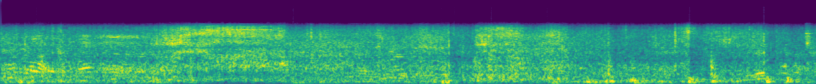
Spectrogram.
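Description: Sounds of ice hockey play in a large, mostly empty rink: skate blades scraping the ice in short hissing bursts, sticks and puck clicking, and players' distant shouts over a steady background noise.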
